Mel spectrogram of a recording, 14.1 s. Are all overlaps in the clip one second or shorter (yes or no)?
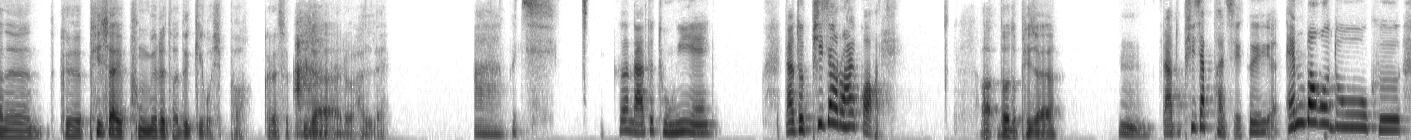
yes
